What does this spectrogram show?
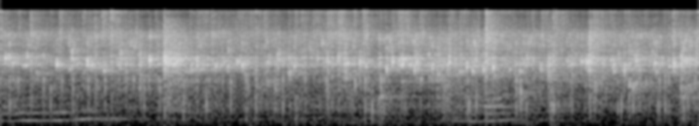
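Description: Chicken frying in hot oil in a wok, a steady sizzle with small spattering crackles, while a metal spatula stirs and scrapes the pieces around the pan.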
